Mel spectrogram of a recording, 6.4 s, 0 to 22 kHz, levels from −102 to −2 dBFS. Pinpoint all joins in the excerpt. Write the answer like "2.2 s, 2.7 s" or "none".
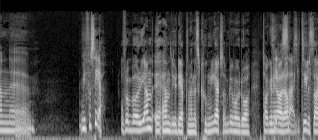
3.7 s, 4.4 s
